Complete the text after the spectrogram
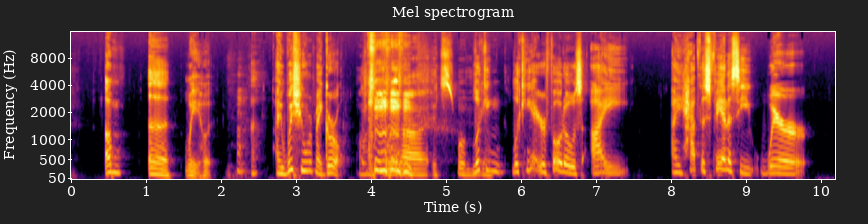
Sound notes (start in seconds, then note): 4.5 mumbling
